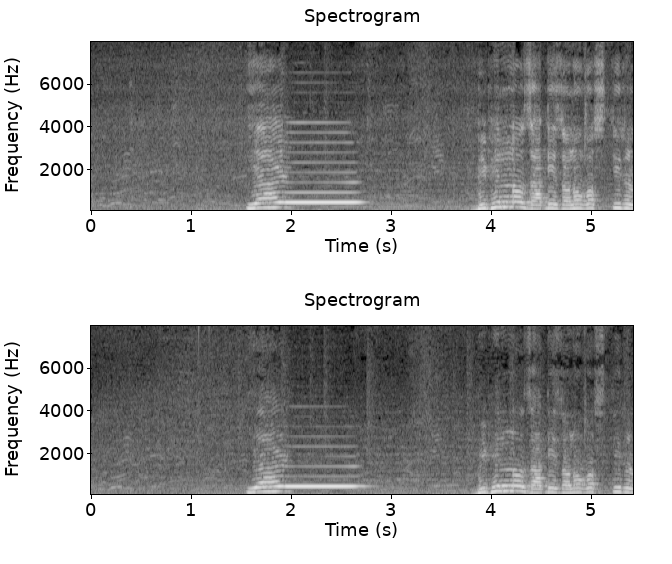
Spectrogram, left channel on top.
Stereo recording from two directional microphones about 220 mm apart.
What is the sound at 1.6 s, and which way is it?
Speech, 40° left (ahead or behind).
